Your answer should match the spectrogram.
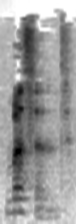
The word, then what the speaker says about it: mustn't: El mustn't, la T, la primera T no se pronuncia, mustn't.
